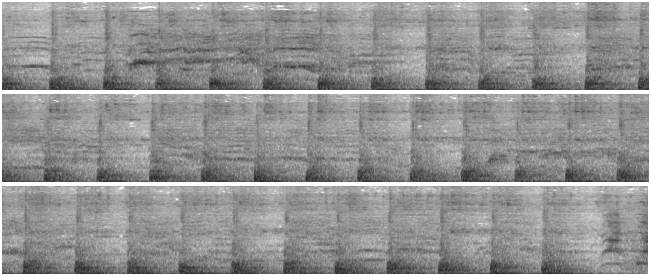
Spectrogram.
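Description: Powwow big drum beaten by a drum group in a steady beat of about two strokes a second, with the men singing a fast dance song over it. Bells and jingles on the dancers' regalia rattle along with the beat.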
